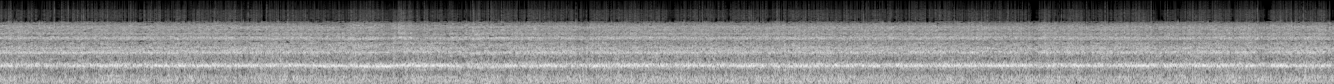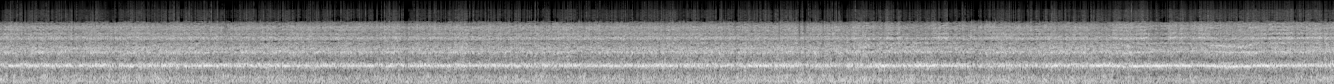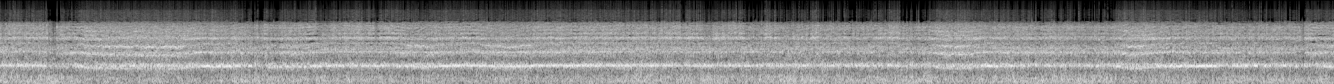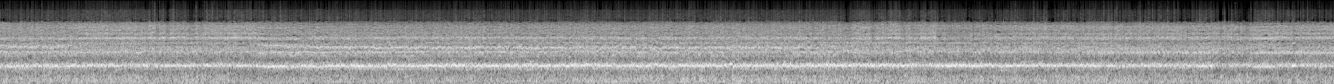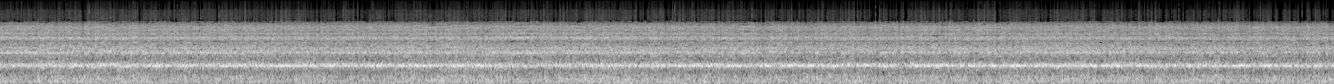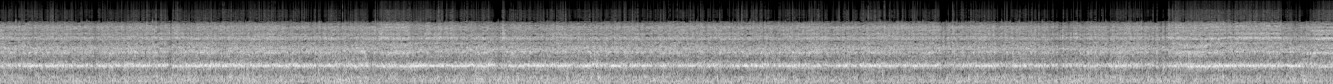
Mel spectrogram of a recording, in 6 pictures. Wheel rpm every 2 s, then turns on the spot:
230, 230, 230, 230, 230, 240, 230, 240, 230, 230, 230, 230, 230, 220, 220, 220, 230, 230, 230, 230, 220, 220, 210, 210, 230, 230, 230, 230, 230, 230, 230, 240, 240, 230, 230, 230, 230, 230, 240, 230.
none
